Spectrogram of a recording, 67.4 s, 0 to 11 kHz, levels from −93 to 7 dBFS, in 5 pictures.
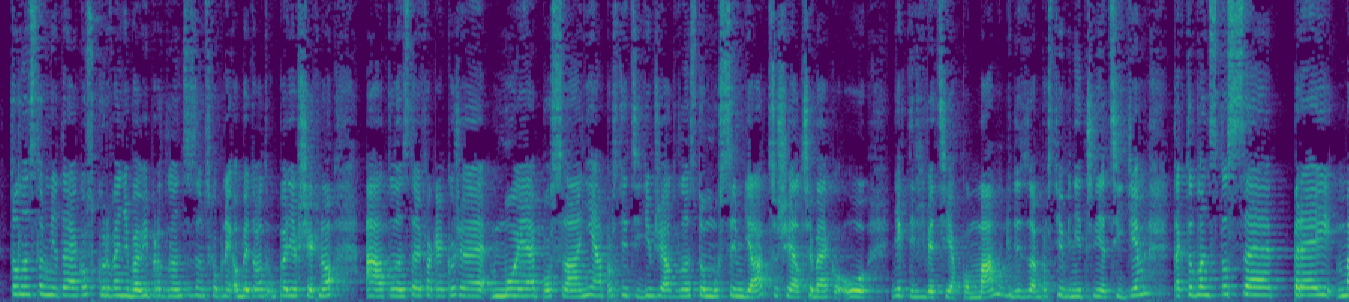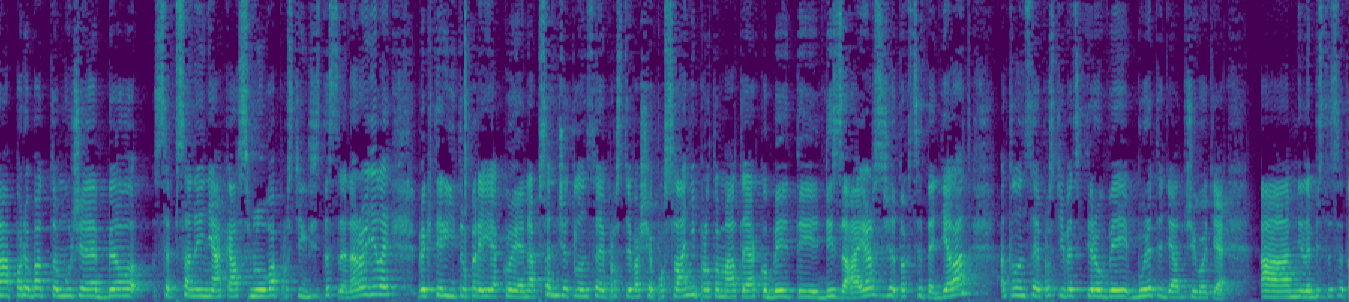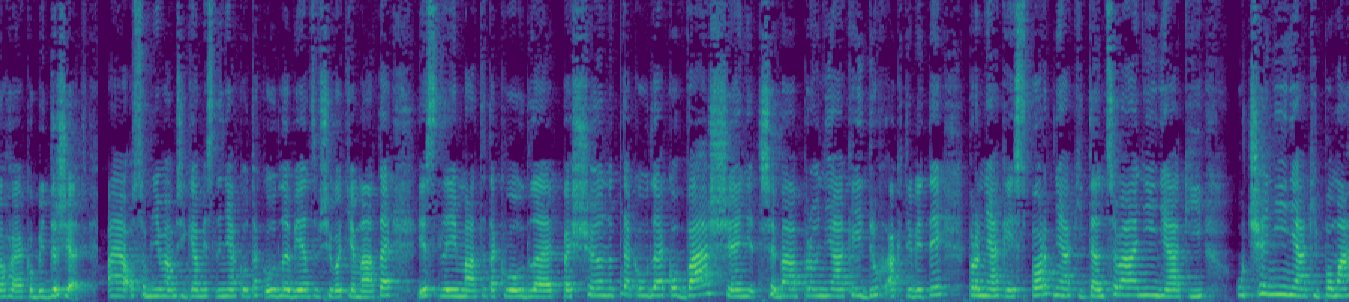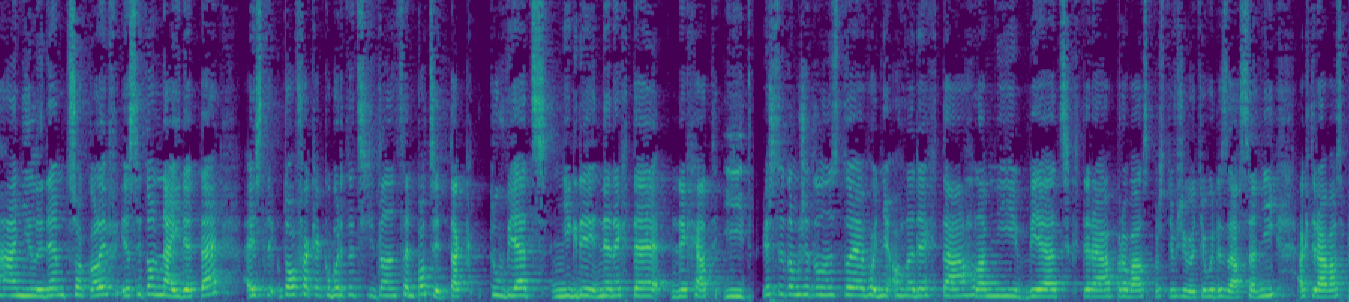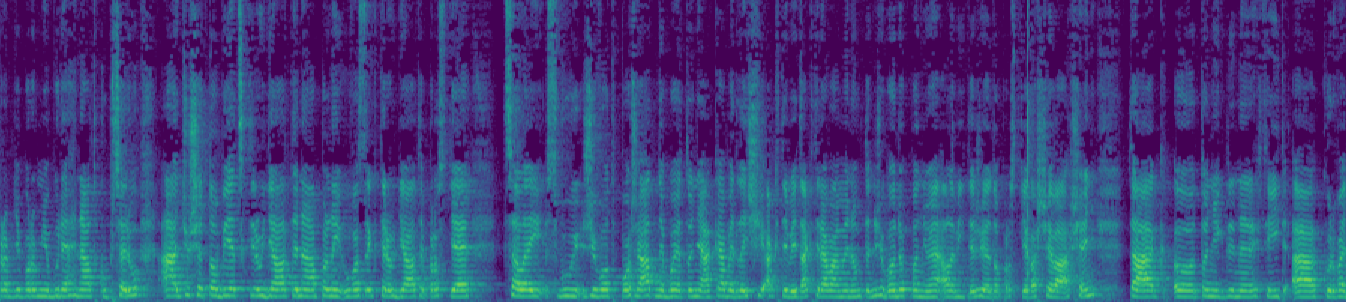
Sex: female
